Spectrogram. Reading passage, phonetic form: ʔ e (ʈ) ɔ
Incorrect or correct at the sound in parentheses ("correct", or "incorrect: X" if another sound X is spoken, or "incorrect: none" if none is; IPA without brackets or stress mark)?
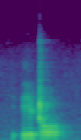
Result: correct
